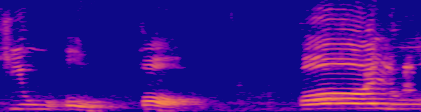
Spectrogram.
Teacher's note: Qalu. Okey, berhati-hati huruf yang pertama adalah huruf qaf, huruf yang tebal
